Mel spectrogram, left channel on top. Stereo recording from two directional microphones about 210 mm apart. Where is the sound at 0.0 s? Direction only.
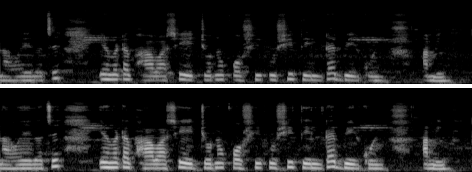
15° right (ahead or behind).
